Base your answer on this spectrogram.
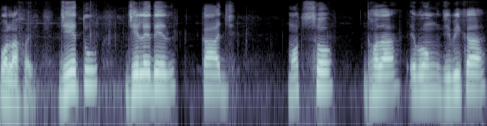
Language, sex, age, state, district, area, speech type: Bengali, male, 30-45, West Bengal, Purba Medinipur, rural, spontaneous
